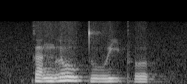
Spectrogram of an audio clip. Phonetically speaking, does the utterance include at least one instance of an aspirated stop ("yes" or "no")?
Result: yes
